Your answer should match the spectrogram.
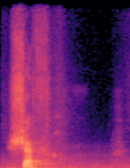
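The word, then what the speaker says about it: chef: अब यहीं पे मैंने एक वर्ड ये लिख दिया, इसको क्या पढ़ेंगे बेटे, चेफ नहीं पढ़ेंगे इसको पढ़ेंगे शेफ।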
